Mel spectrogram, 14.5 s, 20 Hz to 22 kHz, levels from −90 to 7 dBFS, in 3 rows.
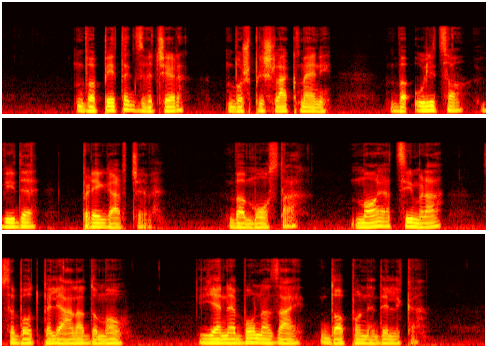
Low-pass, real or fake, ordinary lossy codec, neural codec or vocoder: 9.9 kHz; fake; none; vocoder, 22.05 kHz, 80 mel bands, WaveNeXt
